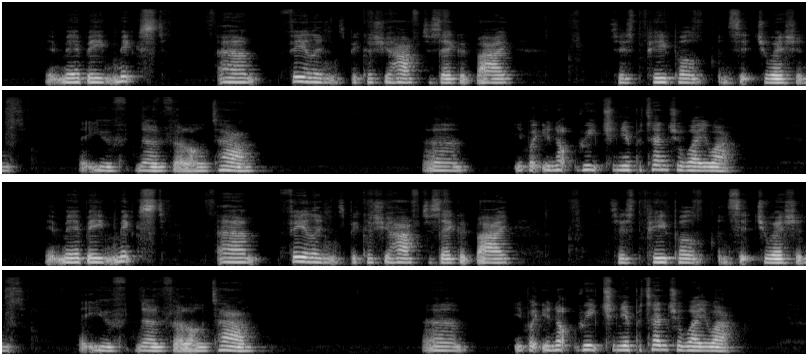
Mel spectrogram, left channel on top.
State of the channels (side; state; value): both; normal; correlation 0.56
